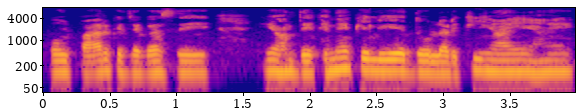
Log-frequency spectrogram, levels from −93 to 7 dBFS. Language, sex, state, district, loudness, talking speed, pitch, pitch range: Hindi, male, Chhattisgarh, Balrampur, -17 LUFS, 195 wpm, 140 Hz, 135-145 Hz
